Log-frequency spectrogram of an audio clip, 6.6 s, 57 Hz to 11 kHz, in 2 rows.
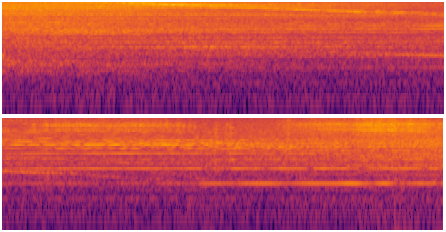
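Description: Kintetsu 12200 series limited express train starting to pull out of the station: a steady hiss and hum with several held tones and a faint falling whistle, growing louder as the train begins to move near the end.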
